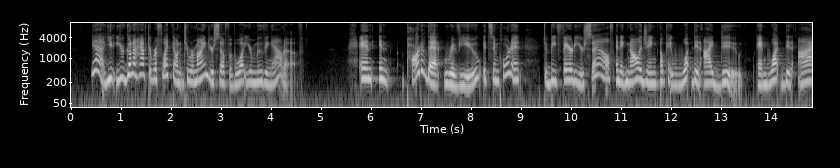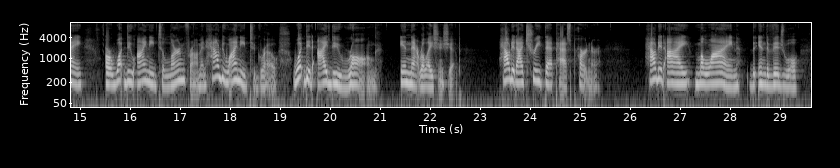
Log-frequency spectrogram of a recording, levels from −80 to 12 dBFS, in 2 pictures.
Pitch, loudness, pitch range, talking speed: 200 Hz, -16 LUFS, 180-235 Hz, 160 wpm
